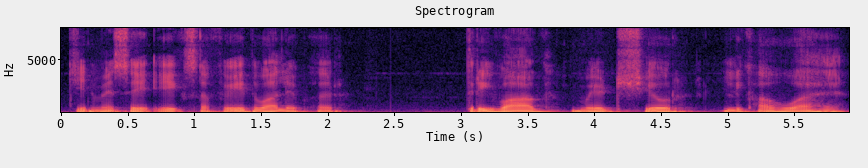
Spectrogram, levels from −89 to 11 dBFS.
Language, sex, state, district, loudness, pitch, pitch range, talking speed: Hindi, male, Uttar Pradesh, Lucknow, -18 LUFS, 120 Hz, 115-125 Hz, 110 wpm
